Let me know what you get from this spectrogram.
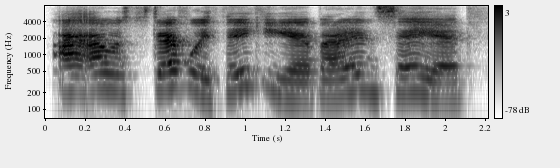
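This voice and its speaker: Bright-voiced chatty woman streamer. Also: mid-range voice, very fast. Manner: chatty and playful, reacting aloud. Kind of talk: casual livestream chat.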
